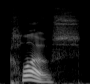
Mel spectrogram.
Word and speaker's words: close: Now, what would happen if the S represents its second sound? How would you pronounce that word? Close. So, that's a totally different word.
